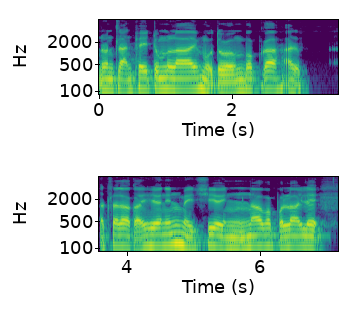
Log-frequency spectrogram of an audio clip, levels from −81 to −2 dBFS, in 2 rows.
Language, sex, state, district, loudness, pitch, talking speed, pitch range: Mizo, male, Mizoram, Aizawl, -14 LUFS, 110 Hz, 200 wpm, 100-115 Hz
